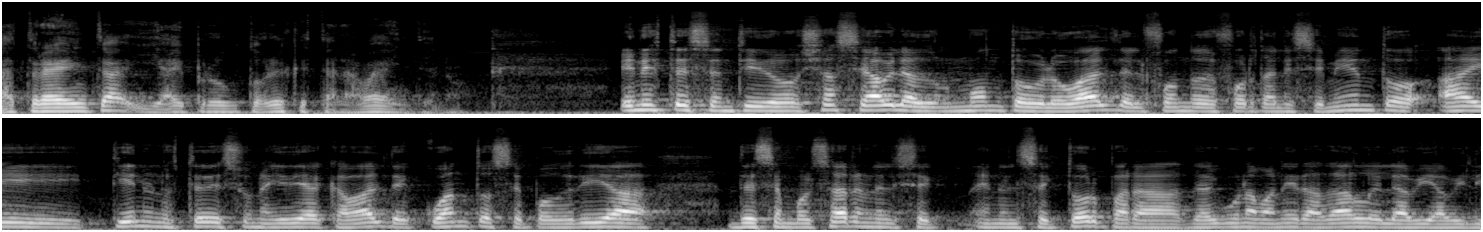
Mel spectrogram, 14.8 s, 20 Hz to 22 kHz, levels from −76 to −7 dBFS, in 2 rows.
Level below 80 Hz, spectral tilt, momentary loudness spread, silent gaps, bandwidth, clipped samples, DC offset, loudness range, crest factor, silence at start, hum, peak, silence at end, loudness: -40 dBFS; -7 dB/octave; 11 LU; none; 15 kHz; under 0.1%; under 0.1%; 4 LU; 18 dB; 0 s; none; -2 dBFS; 0 s; -21 LUFS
